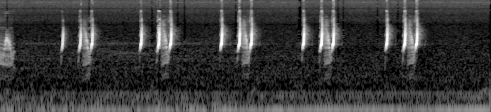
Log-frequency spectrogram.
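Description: Common quail singing its three-note 'wet-my-lips' song: five quick phrases of sharp, whistled notes, about one phrase a second, after a husky note at the very start.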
